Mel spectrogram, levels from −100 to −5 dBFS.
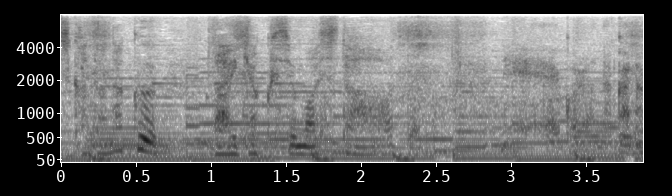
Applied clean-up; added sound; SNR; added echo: none; Respiratory sounds; 17 dB; none.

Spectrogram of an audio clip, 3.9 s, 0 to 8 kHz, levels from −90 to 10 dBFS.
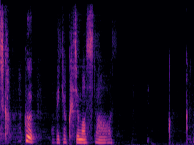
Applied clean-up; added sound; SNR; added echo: neural mask model DeepFilterNet 3.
